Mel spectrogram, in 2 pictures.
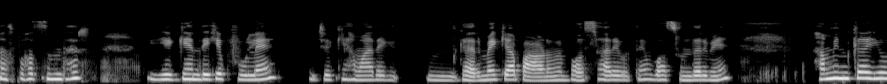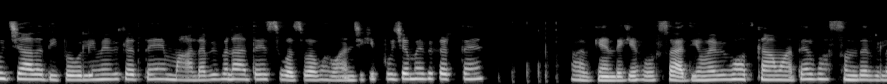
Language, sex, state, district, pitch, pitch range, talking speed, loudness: Hindi, female, Uttarakhand, Uttarkashi, 225 Hz, 205-245 Hz, 205 wpm, -16 LUFS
